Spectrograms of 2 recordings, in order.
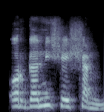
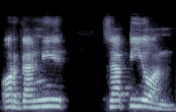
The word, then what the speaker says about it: organization: Organization, bukan organisation, salah.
